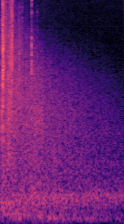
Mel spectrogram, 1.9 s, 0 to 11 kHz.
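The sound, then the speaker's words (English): Heavy explosions from bombs and artillery shells tearing apart peaceful fields at dawn, just after 3 a.m., a loud continuous rumbling roar with sharp blasts at the start, deep low booms rolling on and slowly fading in brightness, with no voices. “The peaceful fields are torn apart by exploding bombs and shells.”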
